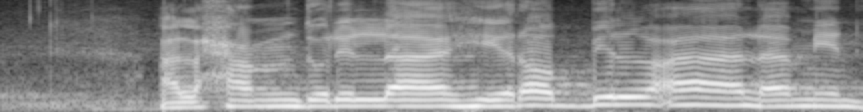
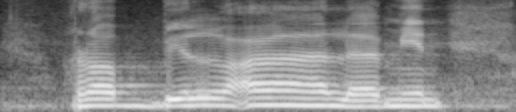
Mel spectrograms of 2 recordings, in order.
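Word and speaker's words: رَبِّ الْعَالَمِينَ: Bacanya aja kalian keliru. Alhamdulillahiabbil alamin. Hirab. Hirab itu perang. Makanya perang terus. Coba luruskan bacaan alfatihnya. Alhamdulillahi rabbil alamin.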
